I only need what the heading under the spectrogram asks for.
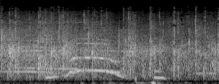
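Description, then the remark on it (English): A crowd at a Skylight Books author reading applauds steadily, a dense wash of many hands clapping at an even, fairly loud level, with a few faint voices rising through it and no pause in the clapping. “All right, well, you guys want to clap for it one more time?”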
